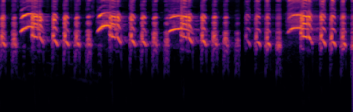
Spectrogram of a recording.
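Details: Repeated harsh partridge calls, squealing rising notes followed by rapid chattering pulses, cycling roughly every second with almost no pause between bouts.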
